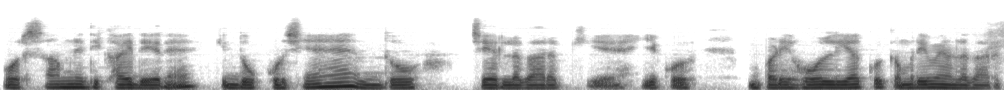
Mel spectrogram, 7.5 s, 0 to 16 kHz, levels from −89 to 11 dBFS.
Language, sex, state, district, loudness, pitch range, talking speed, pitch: Hindi, male, Rajasthan, Bikaner, -11 LUFS, 110-125 Hz, 200 wpm, 115 Hz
